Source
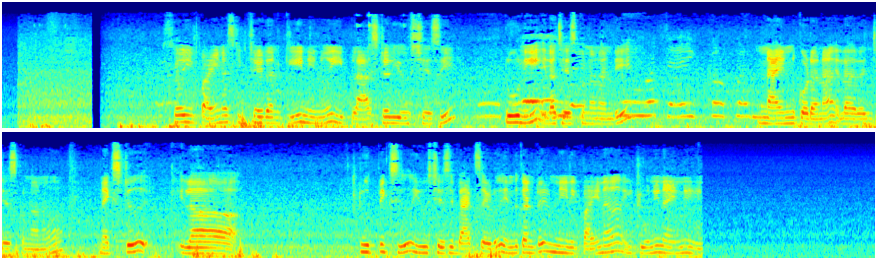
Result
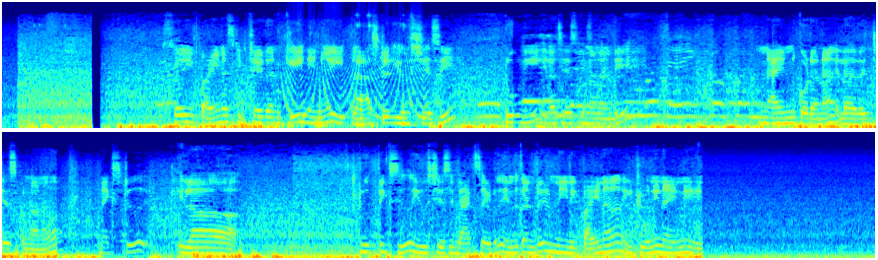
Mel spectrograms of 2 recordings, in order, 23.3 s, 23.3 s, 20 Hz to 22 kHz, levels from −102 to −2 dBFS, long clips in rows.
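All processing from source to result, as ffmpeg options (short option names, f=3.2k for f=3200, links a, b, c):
-filter_complex "[0:a]asettb=1/sr,asplit=3[a][b][c];[a]atrim=end=3.684[d];[b]atrim=start=3.68:end=5.7,asetpts=PTS-STARTPTS,afade=t=in:d=0.004:c=qsin,afade=t=out:st=2.016:d=0.004:c=qsin,aphaser=in_gain=1:out_gain=1:delay=3.1:decay=0.77:speed=1.8:type=triangular,highpass=f=160:w=0.5412,highpass=f=160:w=1.3066[e];[c]atrim=start=5.696[f];[d][e]acrossfade=d=0.004:c1=hsin:c2=qsin[g];[g][f]acrossfade=d=0.004:c1=qsin:c2=hsin,asettb=1/sr,asplit=3[h][i][j];[h]atrim=end=6.814[k];[i]atrim=start=6.81:end=10.27,asetpts=PTS-STARTPTS,afade=t=in:d=0.004:c=qsin,afade=t=out:st=3.456:d=0.004:c=qsin,acompressor=threshold=-36dB:ratio=3:attack=3.2:release=140:knee=1:detection=peak,asplit=2[l][m];[m]adelay=16,volume=-4dB[n];[l][n]amix=inputs=2:normalize=0,atrim=end_sample=152586,aecho=1:1:212:0.282,atrim=end_sample=152586[o];[j]atrim=start=10.266[p];[k][o]acrossfade=d=0.004:c1=hsin:c2=qsin[q];[q][p]acrossfade=d=0.004:c1=qsin:c2=hsin,asettb=1/sr,asplit=3[r][s][t];[r]atrim=end=12.384[u];[s]atrim=start=12.38:end=13.99,asetpts=PTS-STARTPTS,afade=t=in:d=0.004:c=qsin,afade=t=out:st=1.606:d=0.004:c=qsin,lowpass=7.6k,lowshelf=f=450:g=-10,acompressor=threshold=-39dB:ratio=4:attack=3.2:release=140:knee=1:detection=peak[v];[t]atrim=start=13.986[w];[u][v]acrossfade=d=0.004:c1=hsin:c2=qsin[x];[x][w]acrossfade=d=0.004:c1=qsin:c2=hsin,asettb=1/sr,asplit=3[y][z][aa];[y]atrim=end=15.534[ab];[z]atrim=start=15.53:end=19.23,asetpts=PTS-STARTPTS,afade=t=in:d=0.004:c=qsin,afade=t=out:st=3.696:d=0.004:c=qsin,equalizer=f=8.2k:w=0.68:g=10.5,acompressor=threshold=-33dB:ratio=2.5:attack=3.2:release=140:knee=1:detection=peak[ac];[aa]atrim=start=19.226[ad];[ab][ac]acrossfade=d=0.004:c1=hsin:c2=qsin[ae];[ae][ad]acrossfade=d=0.004:c1=qsin:c2=hsin,acrossover=split=550|6100[af][ag][ah];[af]acompressor=threshold=-34dB:ratio=4[ai];[ag]acompressor=threshold=-38dB:ratio=4[aj];[ah]acompressor=threshold=-52dB:ratio=4[ak];[ai][aj][ak]amix=inputs=3:normalize=0,asubboost=boost=7:cutoff=120,volume=-4.5dB"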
